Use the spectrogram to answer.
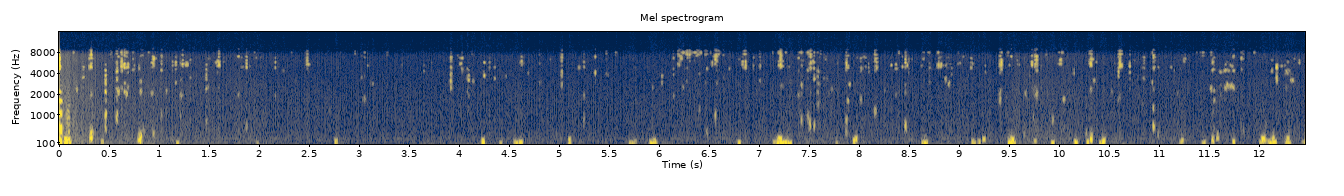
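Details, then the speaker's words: Stethoscope over the abdomen of a calm, cooperative adult woman with no distension, starting at the left lower quadrant: quiet, irregular clicks and soft gurgles, normal bowel sounds in all four quadrants, neither hyper- nor hypoactive. "All right. So bowel sounds um in four um in all the four uh quadrants is normal. There's no any hyper or hypoactive bowel sounds."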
